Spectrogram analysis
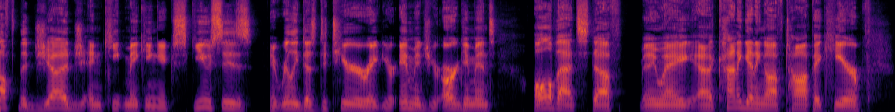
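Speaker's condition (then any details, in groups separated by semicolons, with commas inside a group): No condition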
